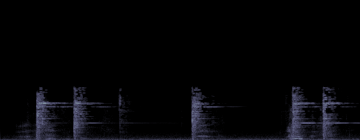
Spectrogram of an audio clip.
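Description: A metallic sword sound effect: about six sharp, ringing clinks in an irregular rhythm, each with a bright high-pitched tone that lingers briefly, over a low steady hum with no talking.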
